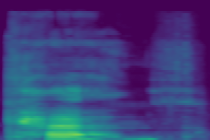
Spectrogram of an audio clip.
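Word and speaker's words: quinze: So 14 is spelled Q-U-A-T-O-R-Z-E. Quatorze or quatorze or quatorze. And 15 is cans.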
